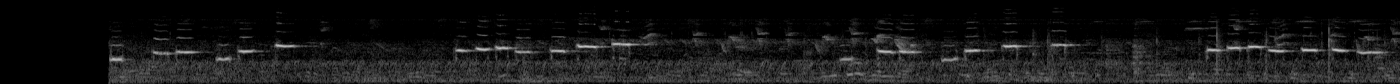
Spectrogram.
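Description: A cockatiel whistling a string of clear notes that step up and down in pitch, in about four short phrases with pauses between them, starting about a second in.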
